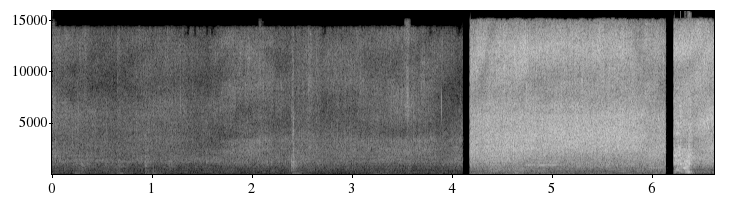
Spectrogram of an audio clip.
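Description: Faint steady hiss, then about four seconds in a loud, steady sizzle of onions, tomatoes, green chillies and herbs frying in coconut oil in a large pot. The sizzle cuts off suddenly about two seconds later.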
